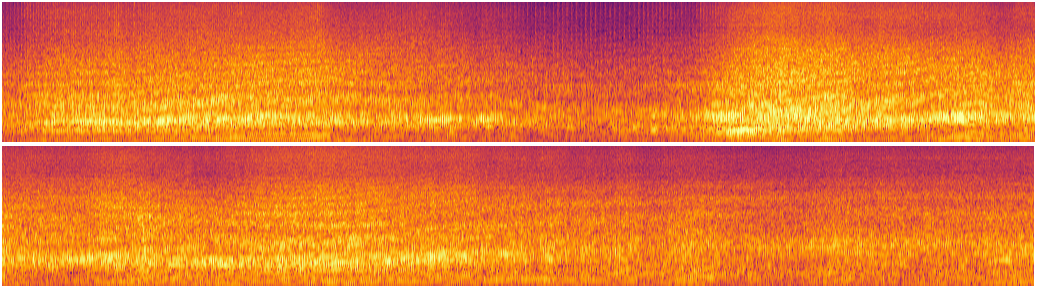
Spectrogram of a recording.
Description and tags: leaf blower outdoors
